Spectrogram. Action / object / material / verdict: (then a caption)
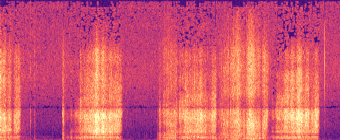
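scrape / foam makeup sponge / foam / none. A wooden stick scratches the surface of a small white foam makeup sponge resting on a microphone ear. Long, dense scratching passes with a bright, hissy texture alternate with quiet pauses, opening with a few sharp ticks.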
